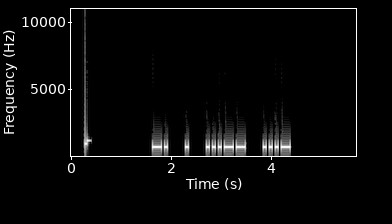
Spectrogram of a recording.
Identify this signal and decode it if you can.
Morse code, heard as a keyed tone, about 21 wpm, spaced as for 15 wpm, 700 Hz. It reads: NE3V
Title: USA Call Signs - 4 Characters - 2x Character Spacing - 20wpm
